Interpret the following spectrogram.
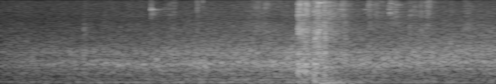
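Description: A wooden front door pulled shut with one thud about one and a half seconds in, with keys jangling.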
